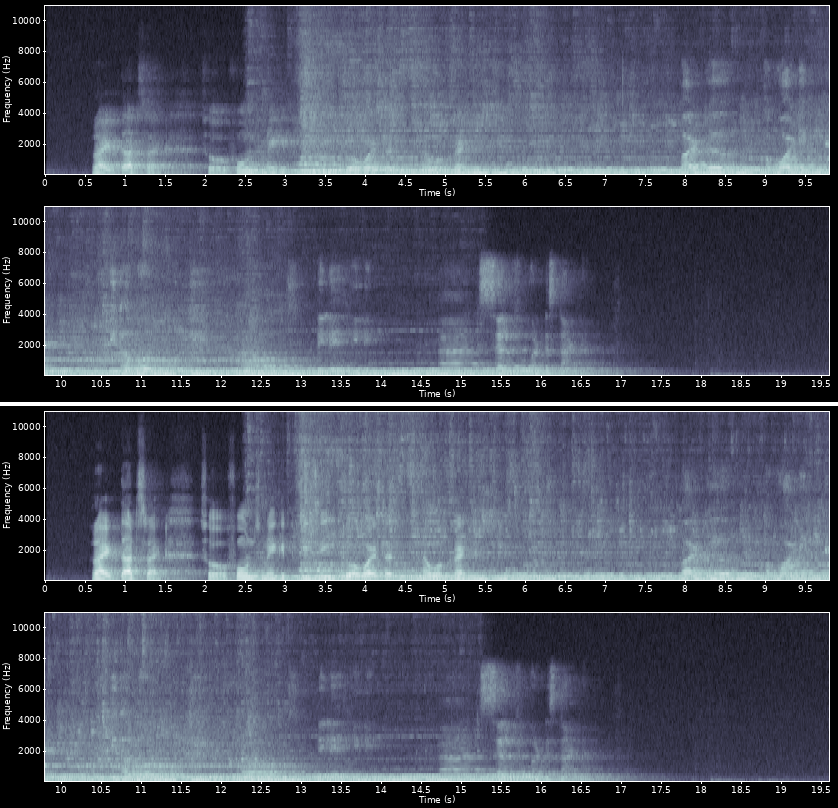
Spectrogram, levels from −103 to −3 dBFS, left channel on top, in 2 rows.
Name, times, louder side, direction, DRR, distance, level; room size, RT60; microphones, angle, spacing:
voice 1, 0.6-5.4, right 5 dB, 80° right, 9 dB, 0.4 m, -24 dB
Toilet flush, 2.5-15.2, right 1 dB, 35° right, 3.4 m, -31 dB
sound 1, 3.5-16.0, equal, 20° left, 1.5 m, -26 dB
voice 2, 7.8-8.6 9.0-9.6 10.6-13.9 14.7-16.6, equal, 40° left, -4 dB, 2.4 m, -29 dB
18.5 x 9.9 x 3.0 m, 2.2 s
head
